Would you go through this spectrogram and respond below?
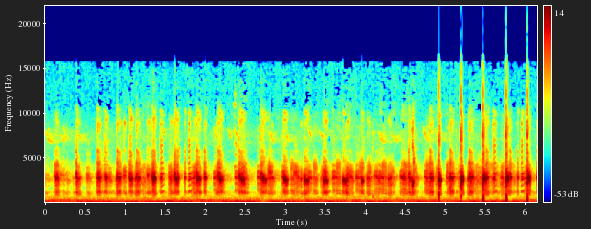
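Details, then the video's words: Paddy frogs near a village form a thick overlapping chorus of rapid rasping clicks. A few louder, sharper pulses stand out near the end, and a faint low rumble runs throughout. "suara kodok sawah"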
